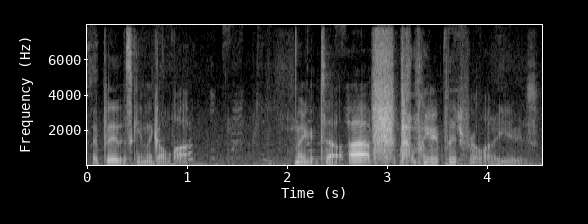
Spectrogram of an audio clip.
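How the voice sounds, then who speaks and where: A man talking to camera in a casual rambling monologue about games, with lots of fillers, frequent laughter and soft, near-whispered asides. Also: extremely low pitch, very animated, brisk, creaky, slight background noise. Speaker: streamer and gamer.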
